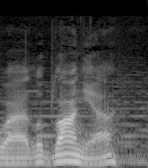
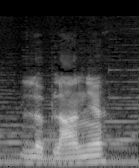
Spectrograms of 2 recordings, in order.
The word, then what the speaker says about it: Ljubljana: How do you pronounce it? – Ljubljana. – Isn't that what I just said? Ljubljana? I thought you had like a Y in there or something.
